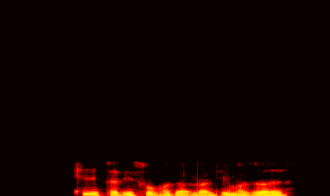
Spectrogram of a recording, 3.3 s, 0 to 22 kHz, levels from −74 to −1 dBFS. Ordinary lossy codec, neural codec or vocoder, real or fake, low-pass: AAC, 16 kbps; codec, 16 kHz, 0.8 kbps, ZipCodec; fake; 7.2 kHz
